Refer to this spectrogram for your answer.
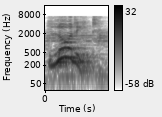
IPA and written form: ˈləʊdɪd (Loaded)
